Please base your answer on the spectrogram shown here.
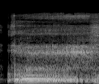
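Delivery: low, soft sigh of relief; relaxed sigh. A narrator's reading. Tired man tasting sake, low relaxed sigh. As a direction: let the day slide off. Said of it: "starting to relax after a long day".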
